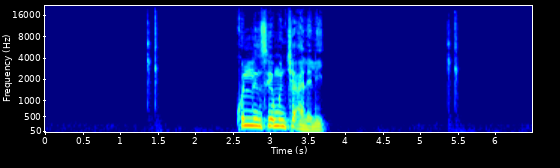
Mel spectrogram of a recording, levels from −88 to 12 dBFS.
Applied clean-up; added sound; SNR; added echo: none; none; none; none.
